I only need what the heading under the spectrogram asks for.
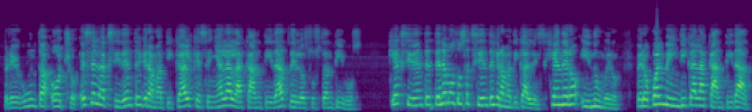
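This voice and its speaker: A woman's voice: fairly high pitch, animated, normal speed, dull audio. A woman teaching an online grammar class, explaining step by step and checking in with frequent tag questions. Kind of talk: virtual grammar lesson.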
